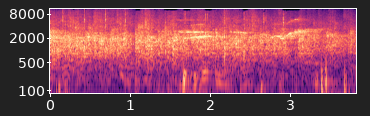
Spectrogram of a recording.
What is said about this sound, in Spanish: cantautor callosino que... ¡Aplausos!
